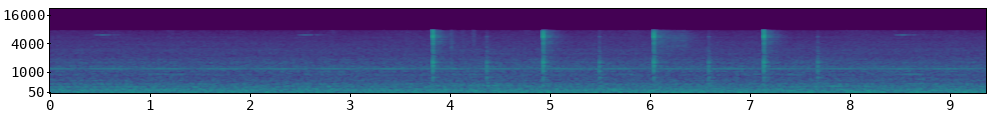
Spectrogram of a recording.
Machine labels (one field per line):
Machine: valve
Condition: normal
